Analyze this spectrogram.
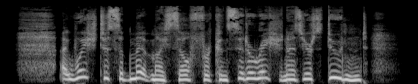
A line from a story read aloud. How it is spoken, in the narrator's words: he yelped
